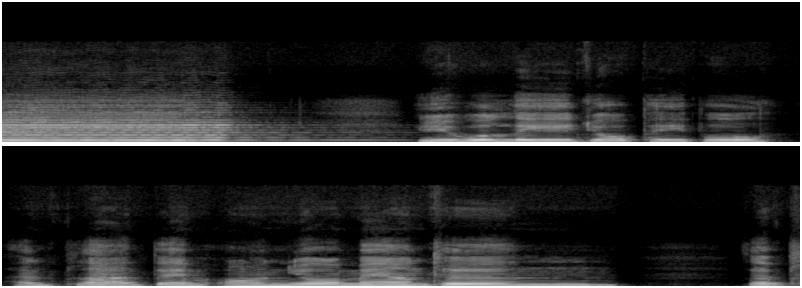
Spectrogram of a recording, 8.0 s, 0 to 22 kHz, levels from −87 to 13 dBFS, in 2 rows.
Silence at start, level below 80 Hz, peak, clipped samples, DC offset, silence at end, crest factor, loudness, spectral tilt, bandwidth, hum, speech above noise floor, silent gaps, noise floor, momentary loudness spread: 0 s; -62 dBFS; -6 dBFS; under 0.1%; under 0.1%; 0 s; 16 dB; -21 LUFS; -6 dB/octave; 8 kHz; none; 48 dB; none; -68 dBFS; 12 LU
